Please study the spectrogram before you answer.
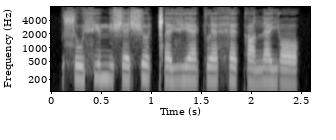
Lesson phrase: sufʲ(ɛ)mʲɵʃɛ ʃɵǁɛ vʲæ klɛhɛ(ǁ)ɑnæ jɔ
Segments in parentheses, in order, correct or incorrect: incorrect: œ, incorrect: k

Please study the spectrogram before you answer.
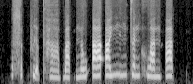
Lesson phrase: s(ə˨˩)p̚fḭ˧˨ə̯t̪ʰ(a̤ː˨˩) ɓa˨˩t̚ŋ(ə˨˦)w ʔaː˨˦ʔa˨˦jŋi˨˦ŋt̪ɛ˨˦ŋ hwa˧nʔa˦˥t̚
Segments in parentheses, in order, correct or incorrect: incorrect: ə˦˥, correct, correct

